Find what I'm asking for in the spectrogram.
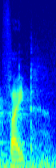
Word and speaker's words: Veidt: Veidt. I say Veidt because it's spelled the same way as Veidt from Watchmen. – Yes, you are correct.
